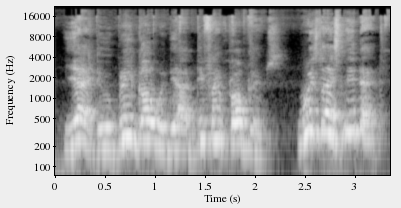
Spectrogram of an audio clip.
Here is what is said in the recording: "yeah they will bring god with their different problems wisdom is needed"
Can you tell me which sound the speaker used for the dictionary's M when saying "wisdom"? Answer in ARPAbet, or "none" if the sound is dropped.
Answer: none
